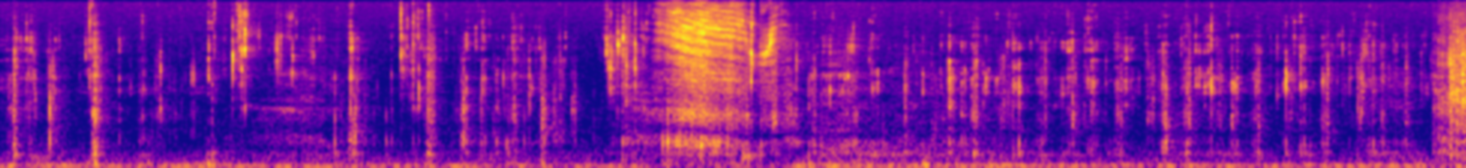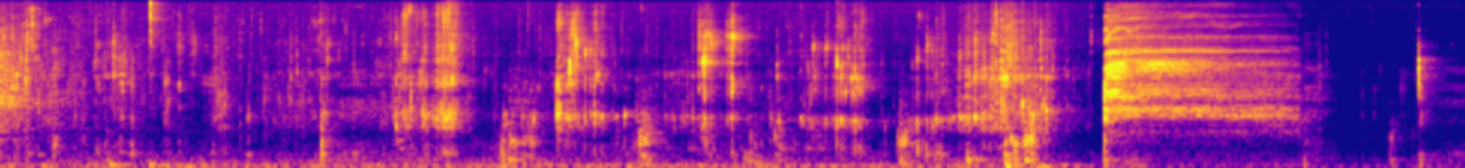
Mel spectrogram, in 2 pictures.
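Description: Close-miked eating sounds: noodles slurped and chewed with many small wet clicks, then gulps from a glass of cola near the end.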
